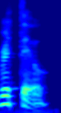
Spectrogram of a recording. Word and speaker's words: Ritu: way or excuse me my name is pronounced Ritu or actually I was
